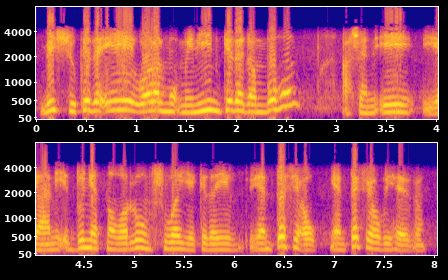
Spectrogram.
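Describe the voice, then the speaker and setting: A woman with an Egyptian Arabic accent giving a lively religious lecture as a Quran exegesis teacher. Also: medium pitch, fast, low-quality recording. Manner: animated, acts out quoted speakers.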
